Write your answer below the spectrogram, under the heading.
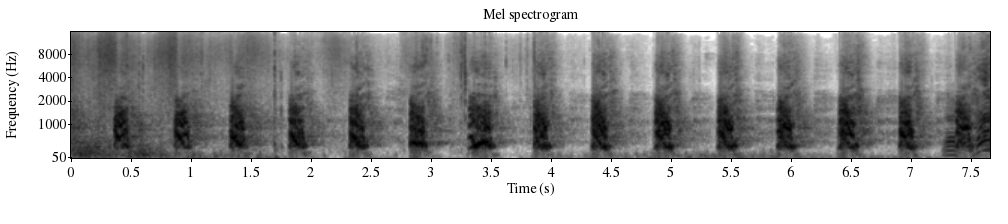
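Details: One-year-old Labrador Retriever named Ektoras during search and rescue training in open field and rubble at a dog training centre in Thessaloniki, barking steadily about twice per second, fifteen loud, even, mid-pitched barks in a row.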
